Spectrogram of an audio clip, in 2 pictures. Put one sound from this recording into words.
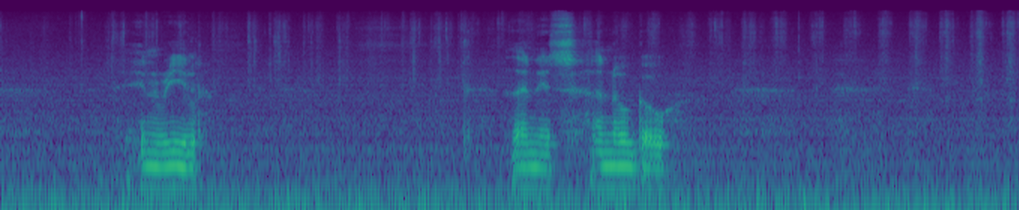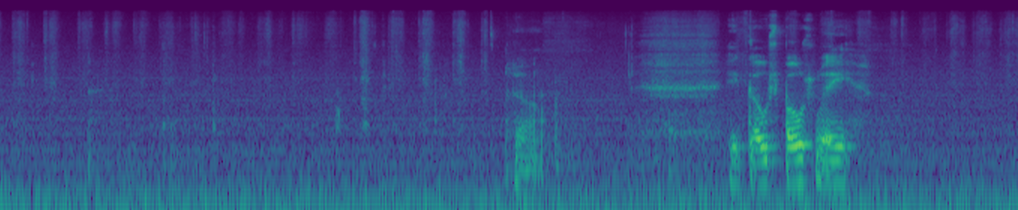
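A small brush taps and scratches softly on a hard surface.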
